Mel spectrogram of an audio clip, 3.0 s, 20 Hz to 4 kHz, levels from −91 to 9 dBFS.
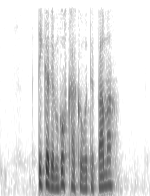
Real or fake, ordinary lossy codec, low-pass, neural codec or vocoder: fake; AAC, 16 kbps; 3.6 kHz; codec, 24 kHz, 0.9 kbps, WavTokenizer, small release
